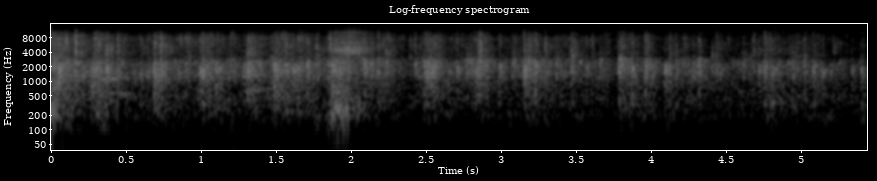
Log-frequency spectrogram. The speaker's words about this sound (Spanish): ¿Le puedes darle el aplauso?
